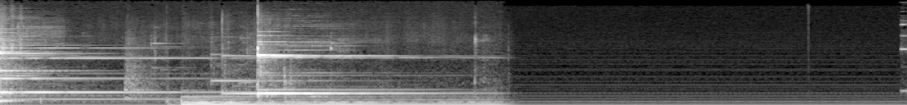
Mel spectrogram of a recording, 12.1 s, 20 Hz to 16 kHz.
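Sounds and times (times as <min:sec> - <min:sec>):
mallet-struck metal percussion note: 0:00.0 - 0:06.8.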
